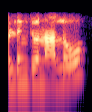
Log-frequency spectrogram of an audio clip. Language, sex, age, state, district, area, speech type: Sindhi, female, 30-45, Maharashtra, Thane, urban, conversation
